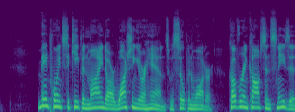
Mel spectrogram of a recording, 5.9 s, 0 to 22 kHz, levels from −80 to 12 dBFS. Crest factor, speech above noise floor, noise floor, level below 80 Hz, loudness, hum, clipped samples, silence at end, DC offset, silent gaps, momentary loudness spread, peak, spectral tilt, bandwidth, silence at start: 14 dB; 46 dB; -63 dBFS; -48 dBFS; -17 LUFS; none; under 0.1%; 0 s; under 0.1%; none; 6 LU; -4 dBFS; -6.5 dB/octave; 11.5 kHz; 0.75 s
